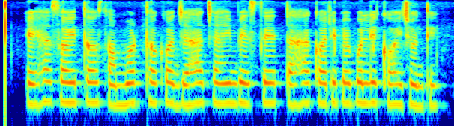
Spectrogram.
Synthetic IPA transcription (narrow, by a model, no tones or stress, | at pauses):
eɦasɔɦit̪ɔsɔmɔɾt̪ʰɔkɔd͡ʒaɦat͡ʃaɦĩbeset̪aɦakɔɾibebolikɔɦit͡ʃʰɔnt̪i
